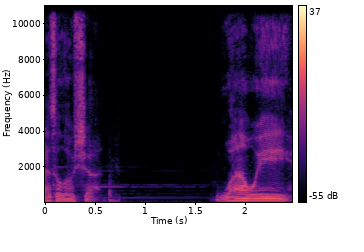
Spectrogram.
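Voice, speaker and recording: A man puts on a raspy character voice, fairly low in pitch, with audible echo and music in the background. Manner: sassy, sarcastic.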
